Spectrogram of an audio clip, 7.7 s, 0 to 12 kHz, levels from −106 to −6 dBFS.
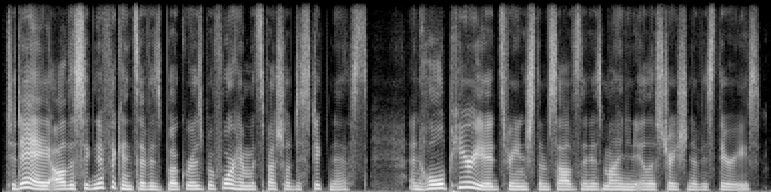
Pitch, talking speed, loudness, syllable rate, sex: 205 Hz, 200 wpm, -19 LUFS, 6.4 syllables/s, female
